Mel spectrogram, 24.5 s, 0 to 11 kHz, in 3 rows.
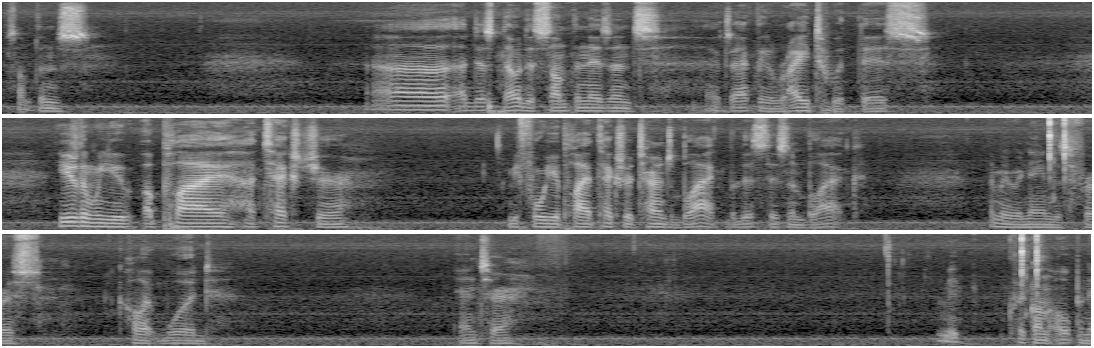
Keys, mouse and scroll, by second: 1.7 scroll, 2.4-4.1 middle drag, 4.1-4.5 scroll, 5.0-6.1 middle drag, 6.1 scroll, 16.1-18.1 drag, 18.1 o, 24.0 click.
